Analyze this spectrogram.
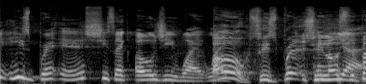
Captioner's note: British accent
